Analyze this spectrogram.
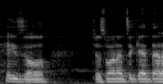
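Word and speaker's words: Geyssell: Hazel, it's Hazel, okay? So it's pronounced Hazel. Just wanted to get that out there. I know it's spelled a little weird, or different, but her name is Hazel.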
